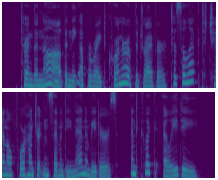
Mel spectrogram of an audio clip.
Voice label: Gong Voiceover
